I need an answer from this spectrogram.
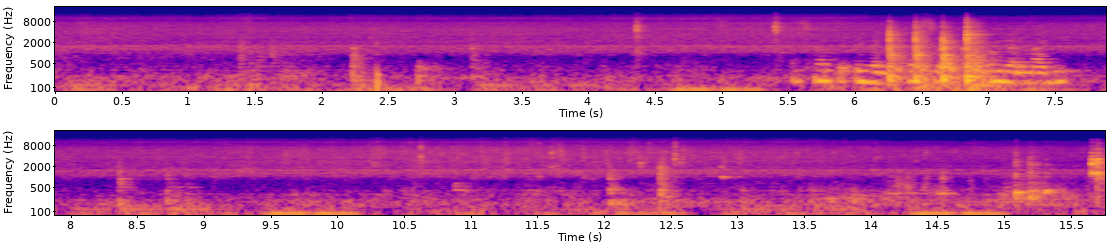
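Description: Onions frying with a steady sizzle on a gas stove while a spoon stirs and clicks against a metal pot. About six seconds in there is a short spell of louder clattering and scraping.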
